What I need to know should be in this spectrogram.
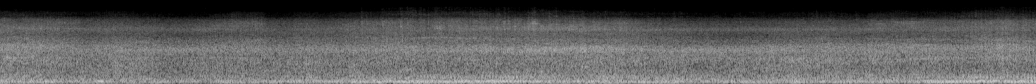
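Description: Motorbike engines buzz past one after another.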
